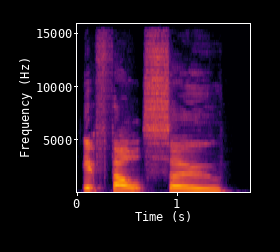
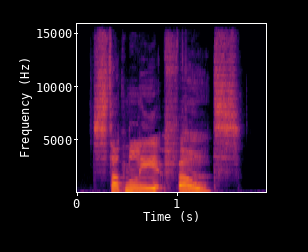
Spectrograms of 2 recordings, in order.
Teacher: Here, making a clear t sound.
